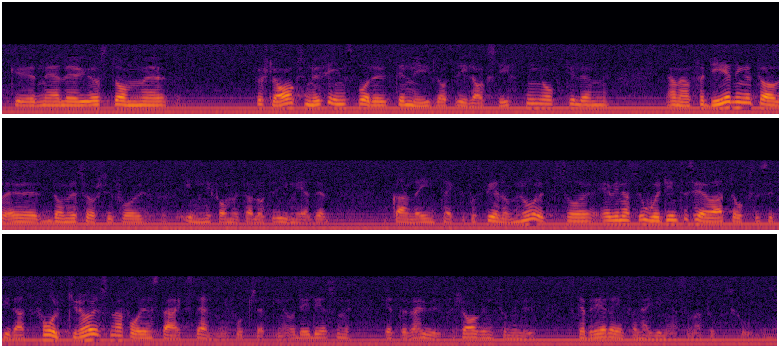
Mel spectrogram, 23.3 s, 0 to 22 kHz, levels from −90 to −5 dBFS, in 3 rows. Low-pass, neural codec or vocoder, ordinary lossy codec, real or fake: 5.4 kHz; none; none; real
